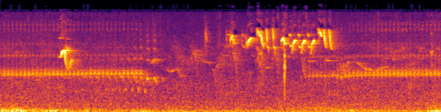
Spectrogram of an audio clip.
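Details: Red bishop in breeding season, when males turn black and red and nest in reeds or bulrushes over water: a quick run of sharp, high chipping notes in the second half over a steady mid-pitched hum, with faint scattered chirps earlier.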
